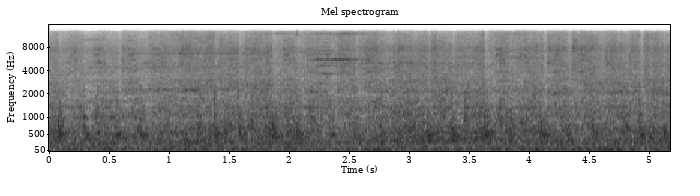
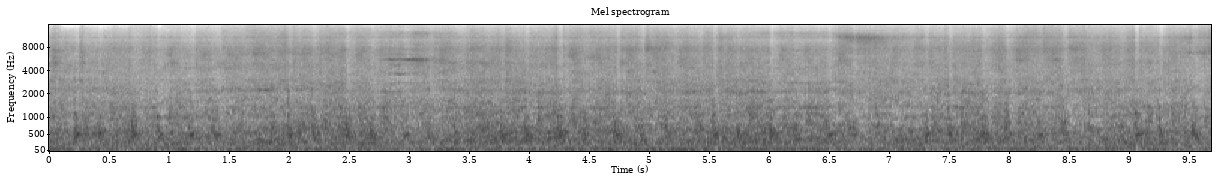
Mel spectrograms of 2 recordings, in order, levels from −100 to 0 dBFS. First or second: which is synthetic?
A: second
